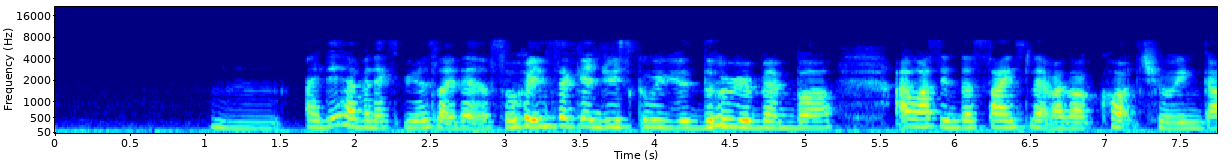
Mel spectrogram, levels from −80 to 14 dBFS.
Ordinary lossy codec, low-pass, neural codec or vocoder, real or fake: none; 7.2 kHz; none; real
